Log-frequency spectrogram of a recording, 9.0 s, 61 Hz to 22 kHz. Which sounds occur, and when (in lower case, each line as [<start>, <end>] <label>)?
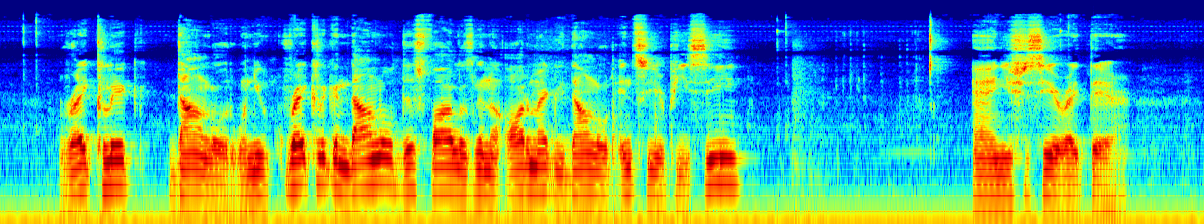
[0.00, 9.03] mechanisms
[0.14, 0.31] clicking
[0.39, 1.00] man speaking
[1.21, 1.98] man speaking
[2.11, 5.59] man speaking
[4.51, 4.65] generic impact sounds
[5.76, 6.05] generic impact sounds
[6.20, 6.88] generic impact sounds
[6.94, 7.11] tick
[7.24, 8.47] man speaking
[8.47, 8.93] breathing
